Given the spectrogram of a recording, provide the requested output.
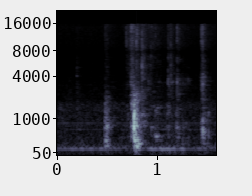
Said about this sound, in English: Yeah, so hold on, let me get a drink of water. You guys just hold tight.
